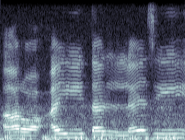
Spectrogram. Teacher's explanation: را کو پتلا نہیں پڑھیں گے، موٹا کریں گے تھوڑا سا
